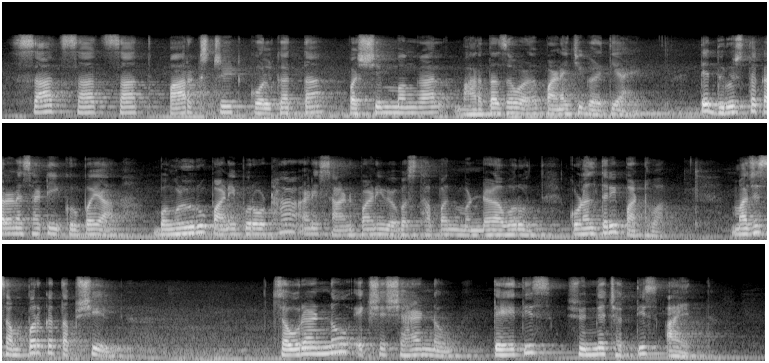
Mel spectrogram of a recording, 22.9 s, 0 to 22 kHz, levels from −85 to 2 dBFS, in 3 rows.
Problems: constant background noise, echo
